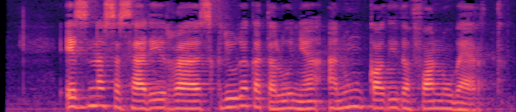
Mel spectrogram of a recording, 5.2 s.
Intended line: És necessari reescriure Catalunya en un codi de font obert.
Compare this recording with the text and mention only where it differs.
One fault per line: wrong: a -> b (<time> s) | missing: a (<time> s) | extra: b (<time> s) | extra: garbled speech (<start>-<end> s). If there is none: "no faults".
no faults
